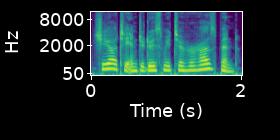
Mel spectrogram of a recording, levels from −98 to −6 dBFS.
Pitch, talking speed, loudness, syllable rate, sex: 195 Hz, 235 wpm, -16 LUFS, 6.3 syllables/s, female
